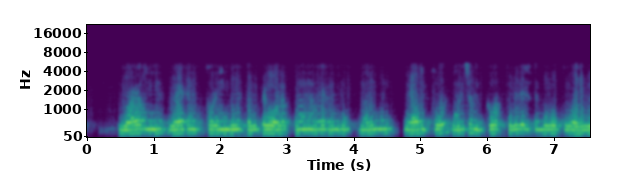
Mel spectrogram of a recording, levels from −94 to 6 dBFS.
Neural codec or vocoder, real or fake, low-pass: codec, 16 kHz, 1 kbps, FreqCodec, smaller model; fake; 5.4 kHz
